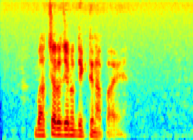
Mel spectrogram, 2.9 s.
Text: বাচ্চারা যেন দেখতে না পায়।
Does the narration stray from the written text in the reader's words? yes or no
no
